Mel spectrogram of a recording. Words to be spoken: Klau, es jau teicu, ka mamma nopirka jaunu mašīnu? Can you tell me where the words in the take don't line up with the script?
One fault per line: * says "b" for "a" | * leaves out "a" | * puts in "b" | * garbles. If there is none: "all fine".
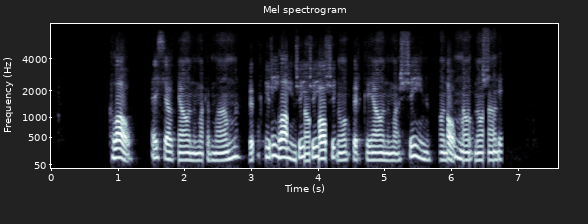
* says "jaunu" for "teicu"
* garbles
* garbles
